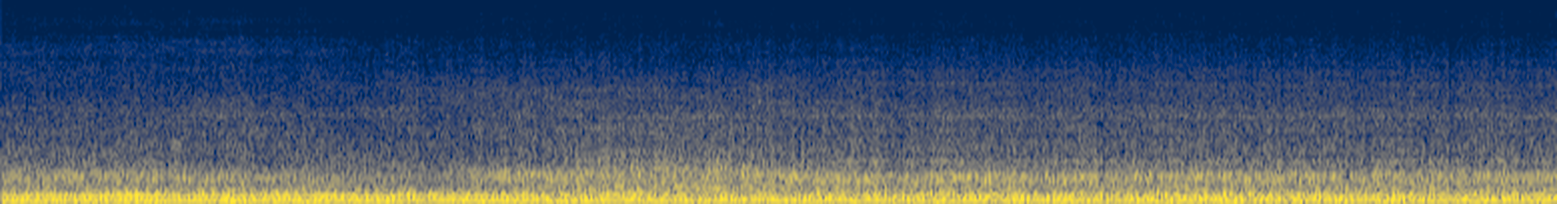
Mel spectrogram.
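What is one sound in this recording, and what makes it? A small plane's propeller engine drones steadily and loudly.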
